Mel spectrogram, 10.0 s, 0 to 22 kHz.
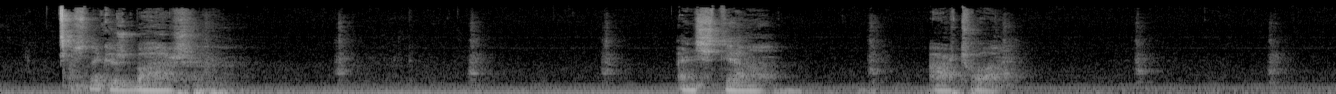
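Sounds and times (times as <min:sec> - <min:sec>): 
low constant room hum: 0:00.0 - 0:10.0
speech: 0:00.7 - 0:01.7, 0:05.1 - 0:05.8, 0:07.0 - 0:07.6
clock ticking: 0:02.5 - 0:02.8, 0:03.4 - 0:03.8, 0:04.4 - 0:04.8, 0:06.5 - 0:07.7, 0:08.4 - 0:08.8, 0:09.5 - 0:09.8.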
